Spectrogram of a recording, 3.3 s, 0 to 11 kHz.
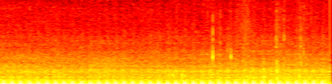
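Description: A Honda CBR300R motorcycle engine idles as it warms up, a close, loud, steady rapid thump with a regular pulsing rhythm throughout and no talking.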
